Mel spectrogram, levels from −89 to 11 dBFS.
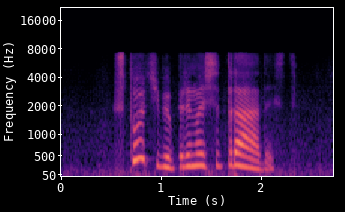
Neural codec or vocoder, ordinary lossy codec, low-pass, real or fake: codec, 16 kHz, 0.7 kbps, FocalCodec; none; 7.2 kHz; fake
